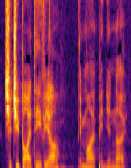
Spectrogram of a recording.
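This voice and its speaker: A man with a fairly low voice presents a scripted product review. He speaks in a measured, explanatory way and addresses the listener directly, as a blogger giving advice would.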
